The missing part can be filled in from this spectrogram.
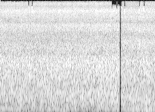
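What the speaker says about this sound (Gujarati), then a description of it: "ડામરવાળા નદી આજે વધારે પડતી આવી છે અને વરસાદ પણ એટલો બધો પુષ્કળ ચાલુ છે." The swollen Damrvada river rushes along in heavy monsoon rain, a loud, steady broadband roar of flowing water with no pauses, close by and without voices.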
